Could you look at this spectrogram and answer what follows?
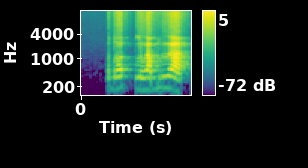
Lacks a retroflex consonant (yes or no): yes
